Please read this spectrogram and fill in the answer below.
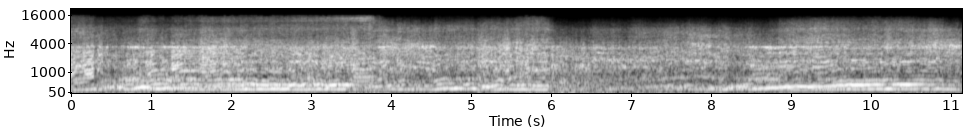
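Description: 125cc two-stroke motocross bike engine running hard, heard from on board. It is held high at full throttle with short dips at gear changes, drops sharply about six seconds in as the throttle closes, then climbs back up to a high wail over the last few seconds.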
